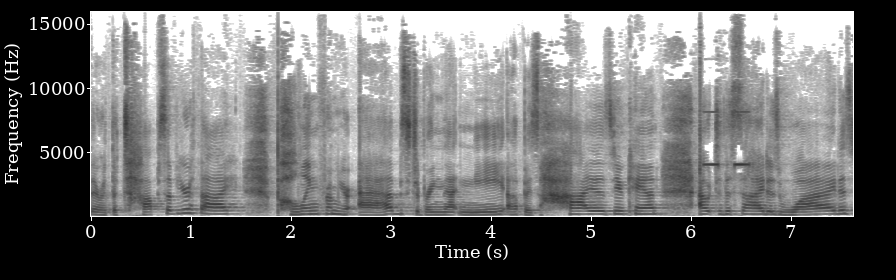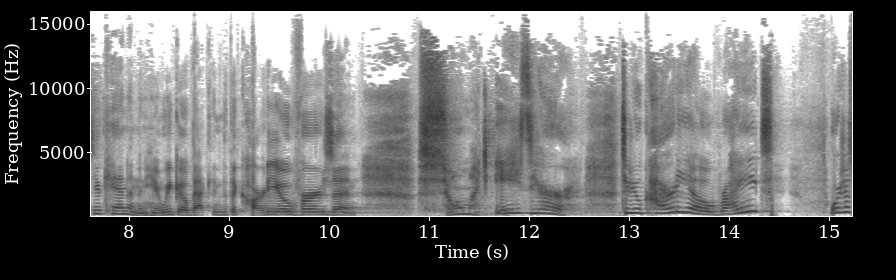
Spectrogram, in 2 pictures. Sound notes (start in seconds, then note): 6.0 timer beeps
